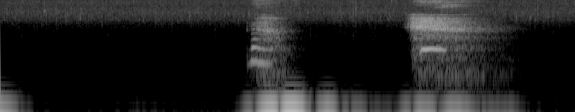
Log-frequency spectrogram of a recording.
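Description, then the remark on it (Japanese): Two short bursts of bright, hissing fizz, like a carbonated drink crackling and sparkling, the second burst longer and louder, with quiet stillness before and between them. No one speaks. “シュワシュワ、パチパチって音、爽快じゃないですか？”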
